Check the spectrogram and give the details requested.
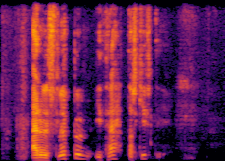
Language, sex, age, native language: Icelandic, male, 30-39, Icelandic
